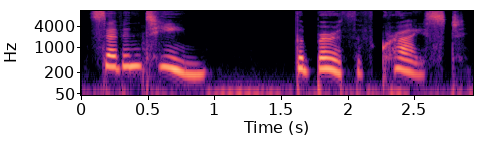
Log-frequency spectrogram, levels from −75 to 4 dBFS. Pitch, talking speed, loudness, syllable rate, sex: 235 Hz, 100 wpm, -19 LUFS, 3.2 syllables/s, female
